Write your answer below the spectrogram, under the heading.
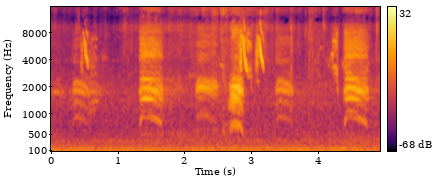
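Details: Crows squabbling with eagles for food give a rapid series of harsh, overlapping caws from several birds, with higher squeaky notes between them and a low background rumble.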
